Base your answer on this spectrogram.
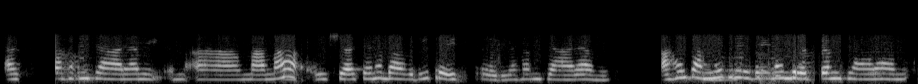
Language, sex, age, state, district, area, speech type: Sanskrit, female, 18-30, Kerala, Malappuram, urban, conversation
